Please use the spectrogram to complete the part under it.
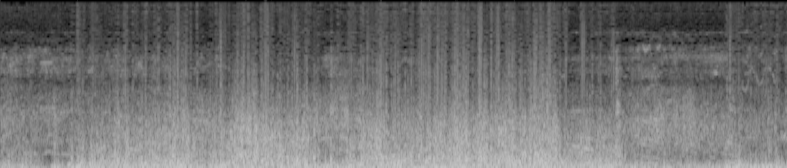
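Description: Strong wind buffets the microphone at an outdoor RC car race track, a loud, steady, low roaring rush that persists throughout with little change.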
